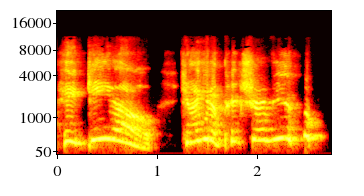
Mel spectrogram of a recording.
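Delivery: high-pitched call across the gallery; a photographer hailing him from afar; mock yell. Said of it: "yelled out".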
